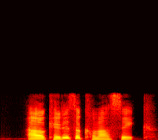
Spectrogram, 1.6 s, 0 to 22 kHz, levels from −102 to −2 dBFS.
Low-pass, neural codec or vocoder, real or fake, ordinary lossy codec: 7.2 kHz; codec, 16 kHz in and 24 kHz out, 0.4 kbps, LongCat-Audio-Codec, two codebook decoder; fake; none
